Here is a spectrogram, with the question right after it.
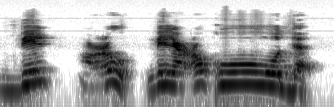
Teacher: you will read with the echo sound, bouncing letter, bil uqud, because this is the waqf mutlaq here.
